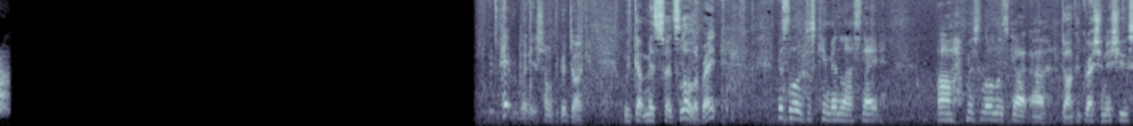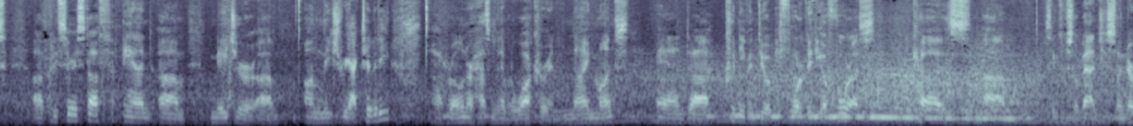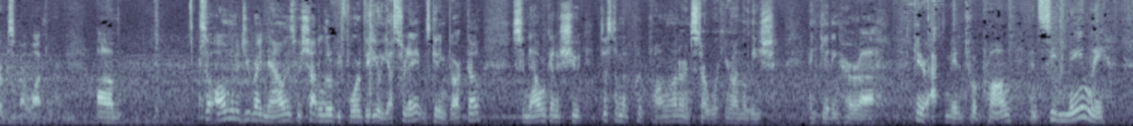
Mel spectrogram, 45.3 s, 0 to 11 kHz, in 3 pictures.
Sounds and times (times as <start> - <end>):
Outside, urban or manmade: 6.3 - 45.3
Speech: 6.5 - 9.7, 10.4 - 11.8, 12.5 - 31.9, 32.8 - 45.1.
